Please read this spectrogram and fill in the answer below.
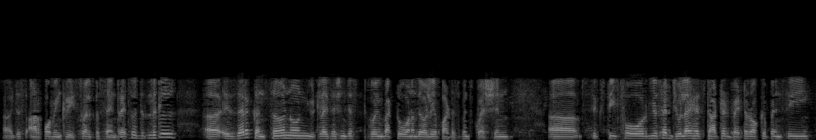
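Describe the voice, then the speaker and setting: A man with an Indian accent, a financial analyst politely asking questions on an earnings call, with informal fillers. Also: mid-range voice. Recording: narrow phone conference line.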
